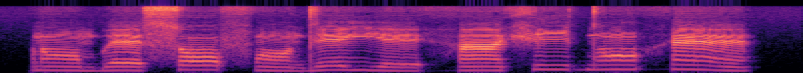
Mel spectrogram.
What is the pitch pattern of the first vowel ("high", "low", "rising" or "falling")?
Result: low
